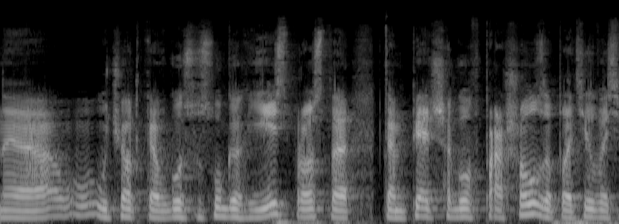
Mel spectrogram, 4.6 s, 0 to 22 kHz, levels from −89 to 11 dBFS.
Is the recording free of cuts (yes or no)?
no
